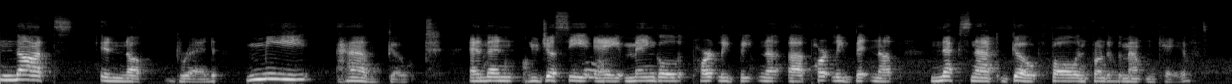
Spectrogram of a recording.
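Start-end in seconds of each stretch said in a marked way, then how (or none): 0.0-4.4 slow, lumbering giantess voice shouting out. Voicing a giant who shouts into the cave: giant yelling. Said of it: "she yells out".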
